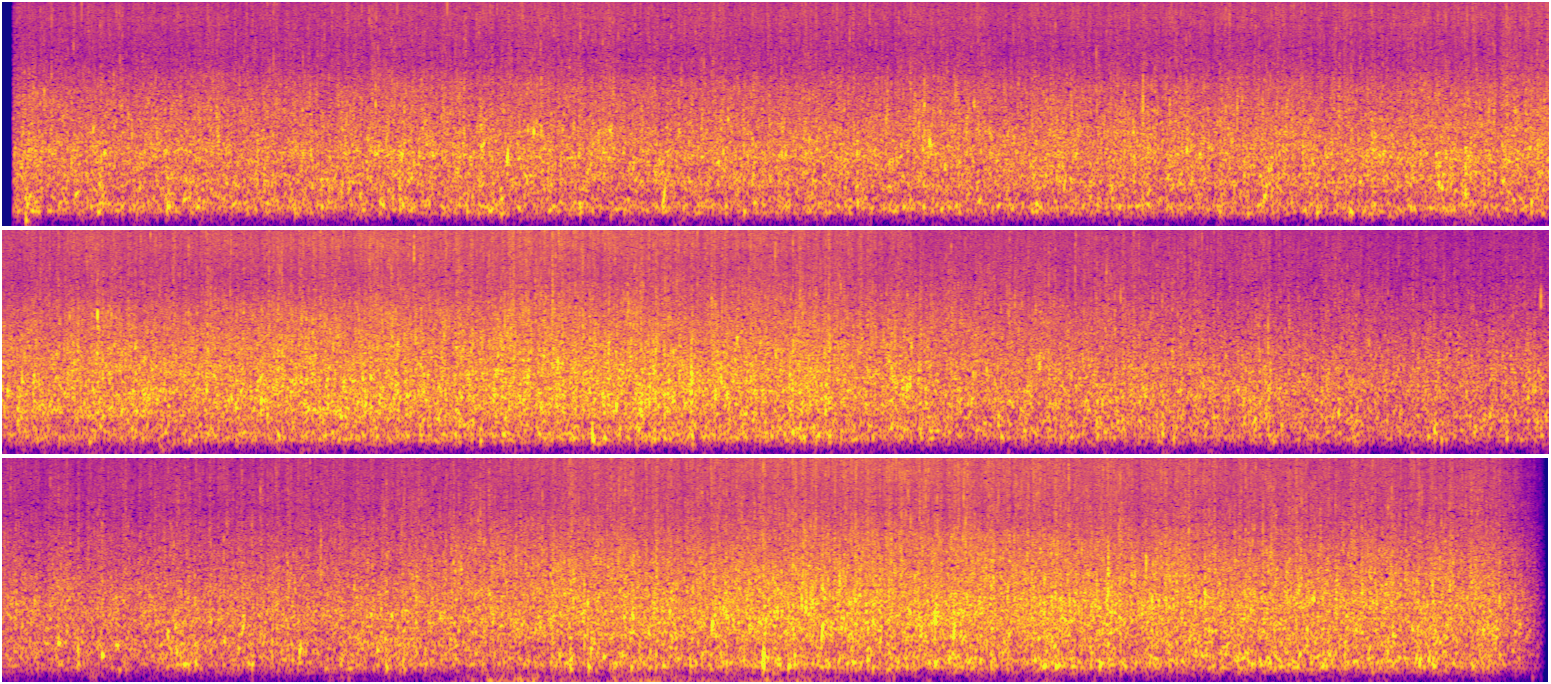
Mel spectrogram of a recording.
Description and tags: Water Stream Kremikovtsy
field-recording, stream, water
